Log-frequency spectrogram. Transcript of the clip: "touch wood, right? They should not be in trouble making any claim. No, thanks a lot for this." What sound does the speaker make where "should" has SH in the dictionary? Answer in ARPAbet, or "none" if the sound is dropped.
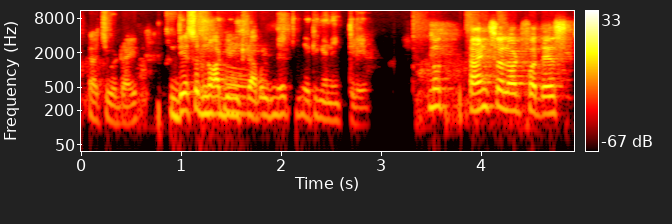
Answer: S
